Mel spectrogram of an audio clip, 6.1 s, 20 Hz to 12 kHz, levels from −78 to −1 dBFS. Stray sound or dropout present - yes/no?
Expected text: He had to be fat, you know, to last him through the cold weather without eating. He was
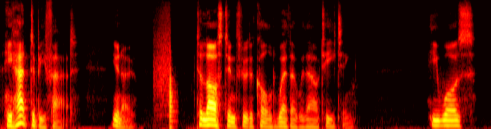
yes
